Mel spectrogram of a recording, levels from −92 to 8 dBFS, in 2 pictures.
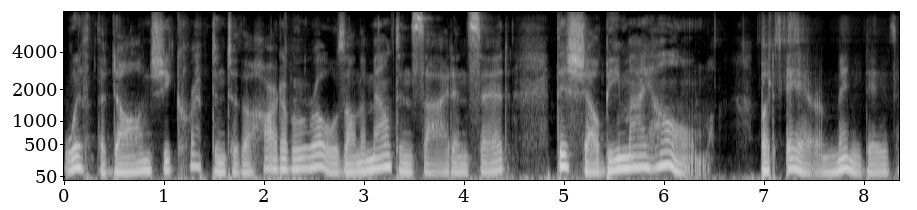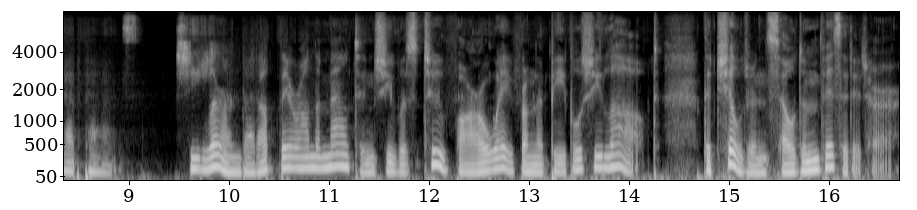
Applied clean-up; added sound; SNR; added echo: neural mask model DeepFilterNet 3.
